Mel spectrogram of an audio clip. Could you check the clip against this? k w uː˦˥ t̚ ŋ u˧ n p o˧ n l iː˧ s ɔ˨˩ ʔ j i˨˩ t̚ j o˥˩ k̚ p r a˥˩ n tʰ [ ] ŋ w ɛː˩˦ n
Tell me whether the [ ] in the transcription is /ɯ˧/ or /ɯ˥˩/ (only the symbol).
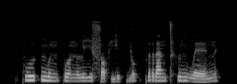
ɯ˥˩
